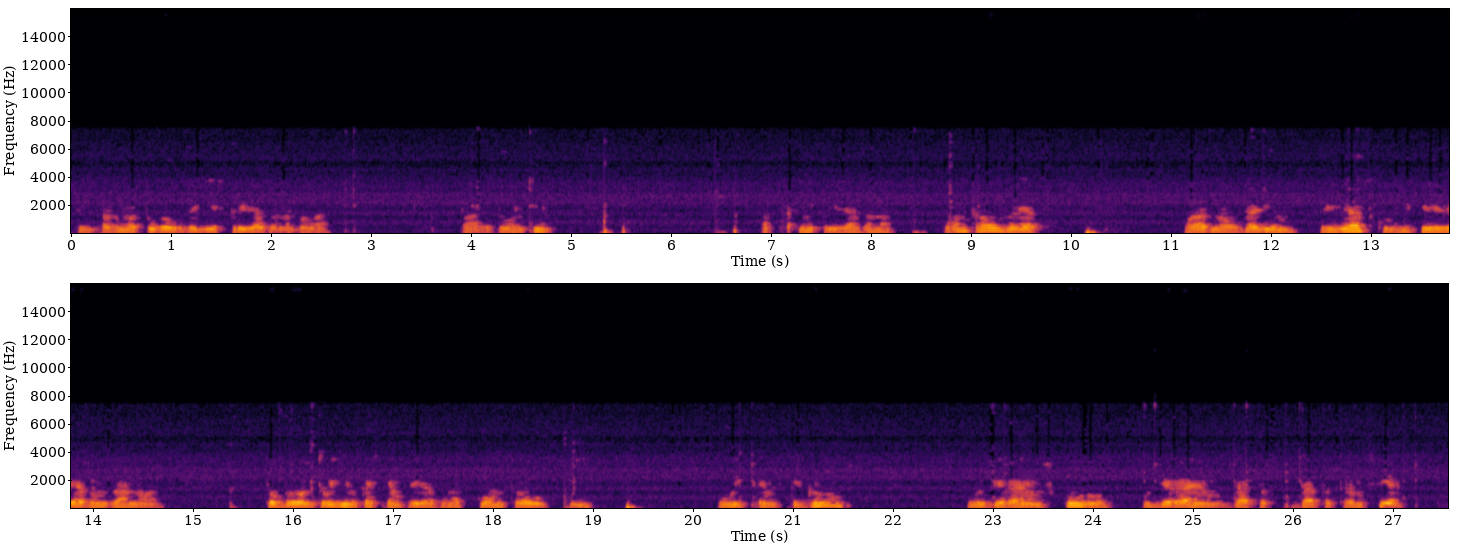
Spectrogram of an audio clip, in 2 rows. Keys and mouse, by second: 4.2 middle click, 5.4 space, 6.7 space, 9.4 ctrl+z, 11.9 click, 12.9 click, 16.0 shift+click, 18.7 ctrl+p, 23.0 click, 24.7-26.3 drag, 27.1 click.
